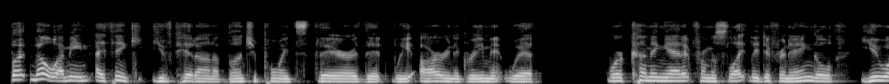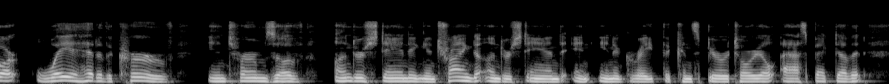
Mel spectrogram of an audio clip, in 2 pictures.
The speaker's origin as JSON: {"language": "English", "town": "Chicago", "region": "Illinois", "country": "United States", "said": "I'm from Chicago"}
